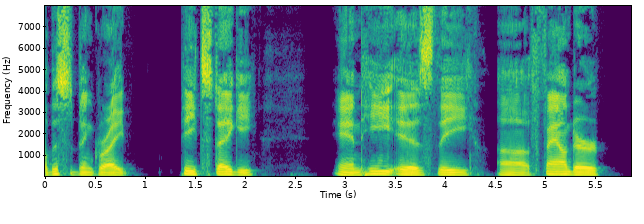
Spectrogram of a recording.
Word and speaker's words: Steege: My name's hard to spell, like it's hard to pronounce, but maybe I'll do that real quick. It's Pete Steege, Steege.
